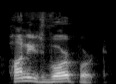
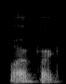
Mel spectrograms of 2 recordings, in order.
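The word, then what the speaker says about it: Hanny's Voorwerp: Yeah, I just looked up the pronunciation, and it sounds like H is pronounced like an H. Hanny's Vor, and then it is a V. Hanny's Vorport. Okay. Vorwerp.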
